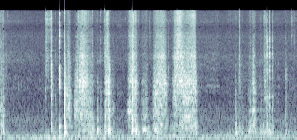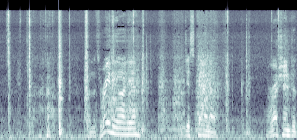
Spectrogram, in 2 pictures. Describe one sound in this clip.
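Plastic clips snap and click as a pry tool works on a car door.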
